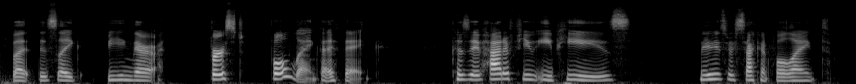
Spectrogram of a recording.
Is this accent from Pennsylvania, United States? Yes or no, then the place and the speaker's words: yes; Pennsylvania, United States; I consider Pennsylvania my home state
